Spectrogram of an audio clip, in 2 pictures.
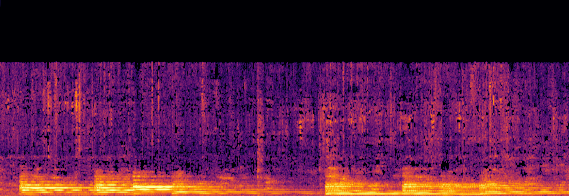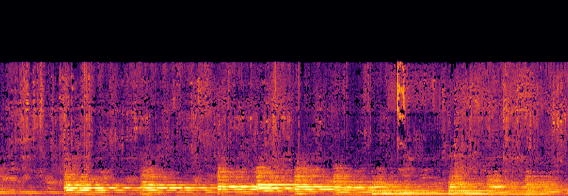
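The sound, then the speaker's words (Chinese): Clock bells at Beijing railway station chime a slow melody after the hourly time signal, with loud, sustained metallic tones ringing one after another and overlapping throughout. “它曾出现在北京火车站整点报时后的钟声里”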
